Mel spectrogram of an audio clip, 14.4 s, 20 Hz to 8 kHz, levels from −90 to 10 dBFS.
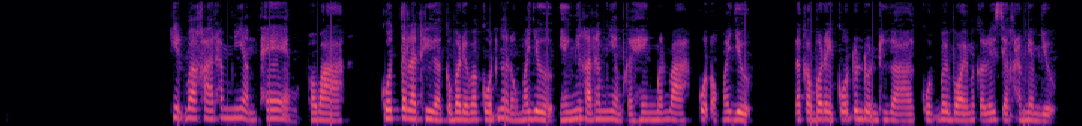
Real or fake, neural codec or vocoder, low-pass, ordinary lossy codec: real; none; none; none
